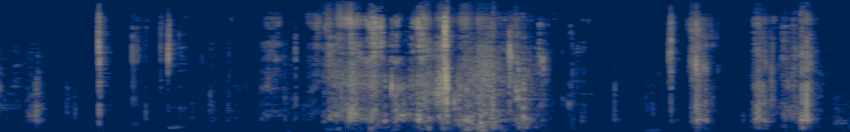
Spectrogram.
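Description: Close-miked mouth sounds of a person eating rice with buffalo innards curry: chewing with a few sharp clicks. A dense stretch of chewing comes about three seconds in, and a handful of sharp mouth smacks follow near the end.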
